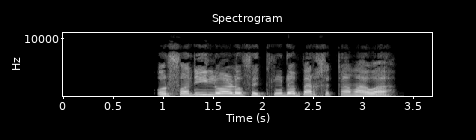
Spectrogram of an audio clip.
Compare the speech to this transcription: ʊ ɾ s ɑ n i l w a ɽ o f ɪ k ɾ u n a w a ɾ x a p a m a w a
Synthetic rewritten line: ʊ ɾ f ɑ n i l w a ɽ o f ɪ k ɾ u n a b a ɾ x a k a m a w a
